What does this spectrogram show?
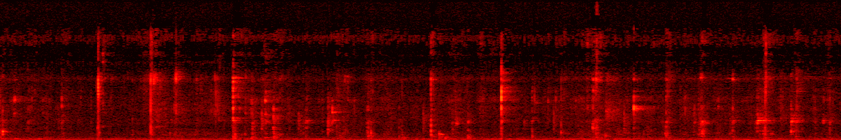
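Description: Very quiet chewing of a mouthful of pizza, the mouth closed: faint, irregular soft mouth clicks, about one or two a second.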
